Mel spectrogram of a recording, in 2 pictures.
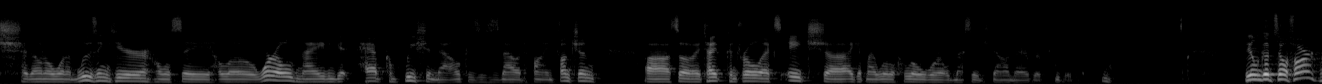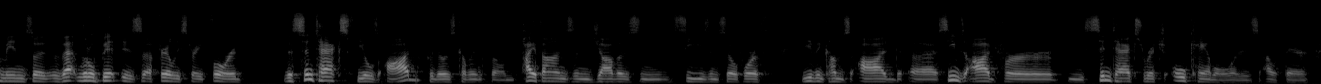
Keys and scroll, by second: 1.5-2.7 typing, 7.5 Return, 7.5 ctrl+x, 8.0 h, 8.9 ctrl+x, 9.2 h, 10.6 ctrl+g, 11.5 ctrl+p, 11.6 ctrl+p, 16.3 Up, 16.5 Up.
